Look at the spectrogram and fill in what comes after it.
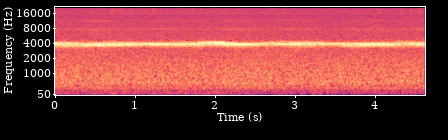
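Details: Fall 2022 crickets on the Foothills Trail during a thru hike, forming a continuous high-pitched ringing drone that barely wavers, backed by gentle steady hiss.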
